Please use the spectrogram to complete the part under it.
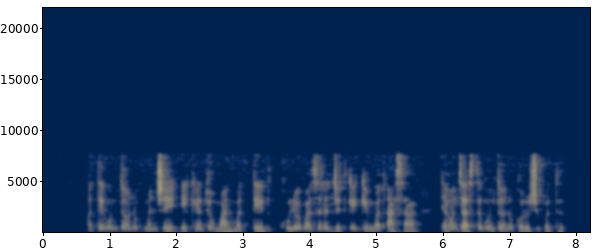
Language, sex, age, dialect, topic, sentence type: Marathi, female, 18-24, Southern Konkan, banking, statement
